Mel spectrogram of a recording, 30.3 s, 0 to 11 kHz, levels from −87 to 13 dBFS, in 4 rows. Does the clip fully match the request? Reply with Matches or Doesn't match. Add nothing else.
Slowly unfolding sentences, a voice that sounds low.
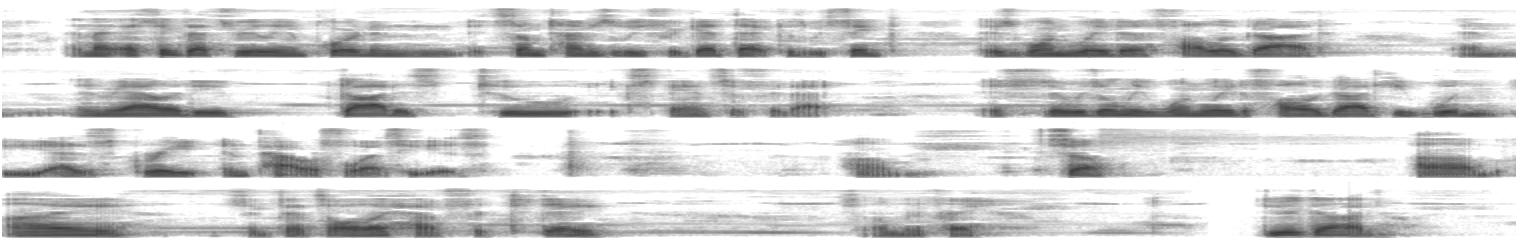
Matches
